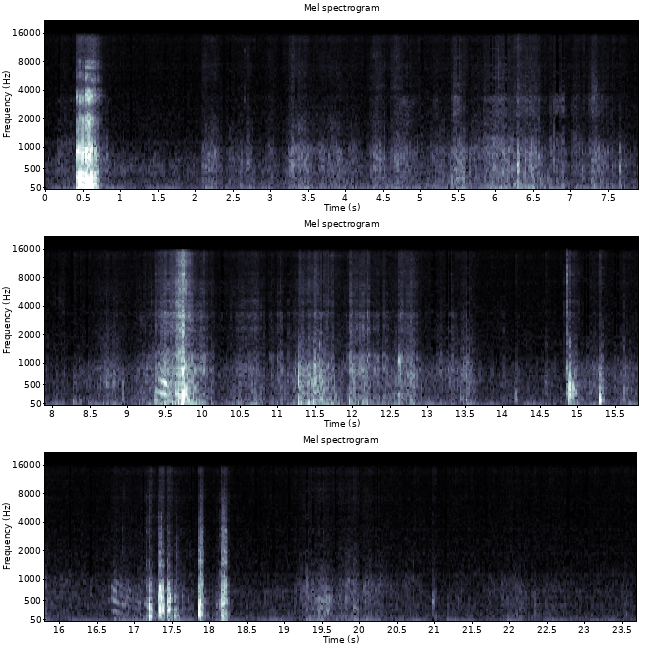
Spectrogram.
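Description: Scattered handling noises from an angler working a baitcasting rod and reel with gloved hands: a short loud rustle about half a second in, a longer one about ten seconds in, and a few sharp clicks between fifteen and eighteen seconds.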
